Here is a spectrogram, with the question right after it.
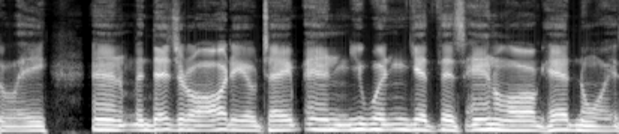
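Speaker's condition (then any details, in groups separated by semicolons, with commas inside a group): ALS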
